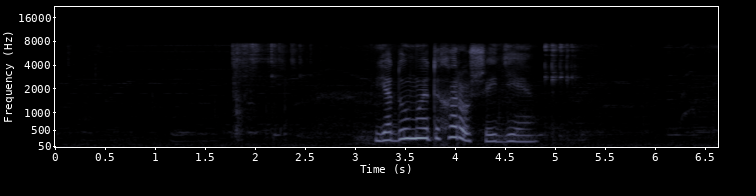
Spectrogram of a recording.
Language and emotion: Russian, neutral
